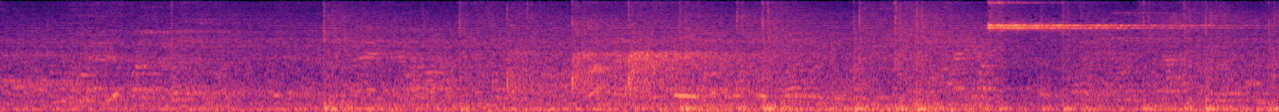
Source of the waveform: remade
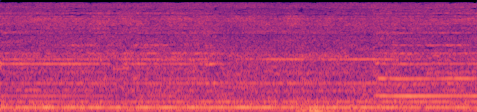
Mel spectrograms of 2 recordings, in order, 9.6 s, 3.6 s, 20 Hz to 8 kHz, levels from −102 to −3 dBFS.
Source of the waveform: remade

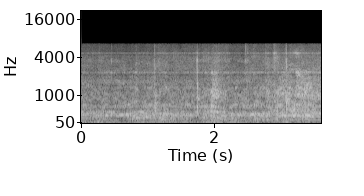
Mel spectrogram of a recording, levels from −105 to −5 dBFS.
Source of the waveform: remade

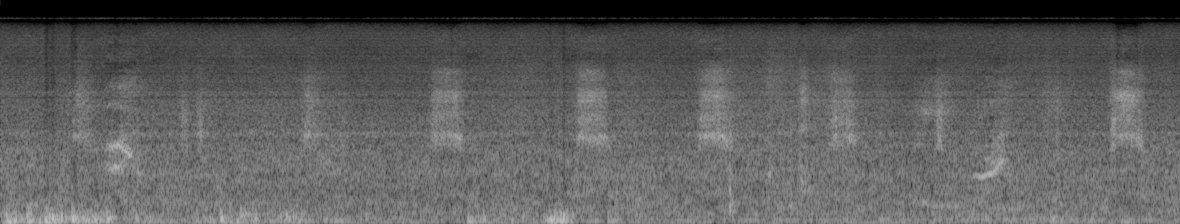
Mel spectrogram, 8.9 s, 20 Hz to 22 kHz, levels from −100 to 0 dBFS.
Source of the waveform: remade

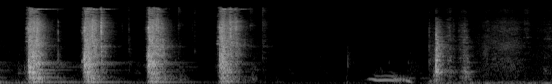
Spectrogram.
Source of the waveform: remade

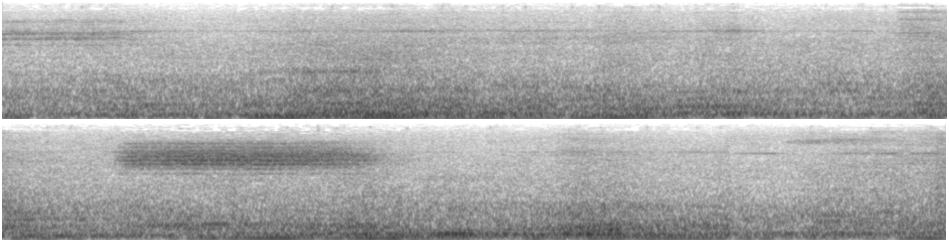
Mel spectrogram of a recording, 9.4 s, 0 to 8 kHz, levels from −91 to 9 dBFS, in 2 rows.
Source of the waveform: recorded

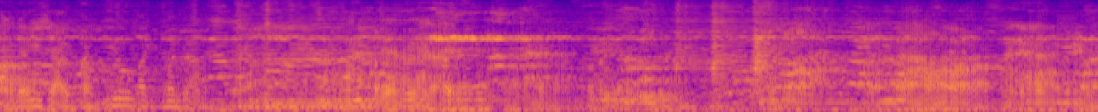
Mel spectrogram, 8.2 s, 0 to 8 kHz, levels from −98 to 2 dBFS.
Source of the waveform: remade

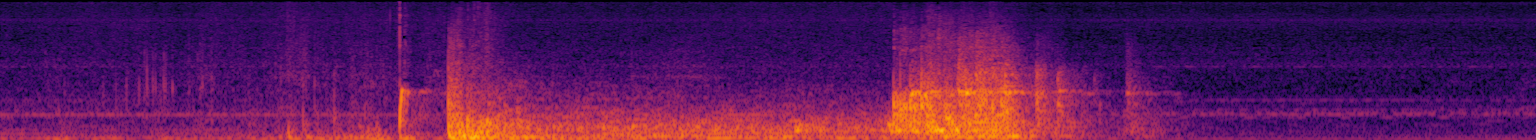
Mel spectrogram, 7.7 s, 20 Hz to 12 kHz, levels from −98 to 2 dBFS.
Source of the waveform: recorded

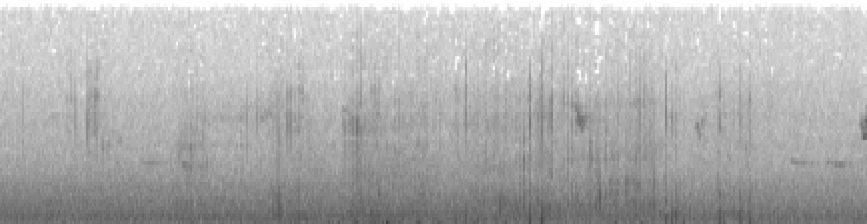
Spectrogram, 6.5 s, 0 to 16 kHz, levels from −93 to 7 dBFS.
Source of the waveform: recorded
